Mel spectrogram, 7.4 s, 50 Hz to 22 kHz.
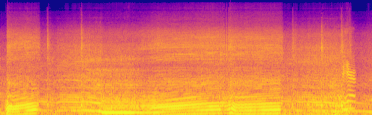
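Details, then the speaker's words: Mostly stock Suzuki QuadZilla LT500R two-stroke after rejetting (PWK-style carb), warmed up, first ride; deep tone revving through gears, breaks up slightly near top rpm, suspected still a little rich though it pulls well: misfire at high rpm. "breaking up a little bit up top i think it's still maybe just a little bit rich but it pulls pretty good nice deep tone"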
